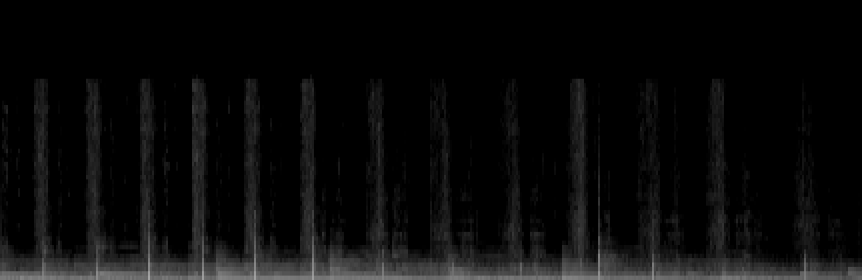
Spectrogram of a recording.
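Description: Chef's knife chopping a shallot on a wooden cutting board: sharp knocks of the blade on the board, about two a second, with soft background music underneath.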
